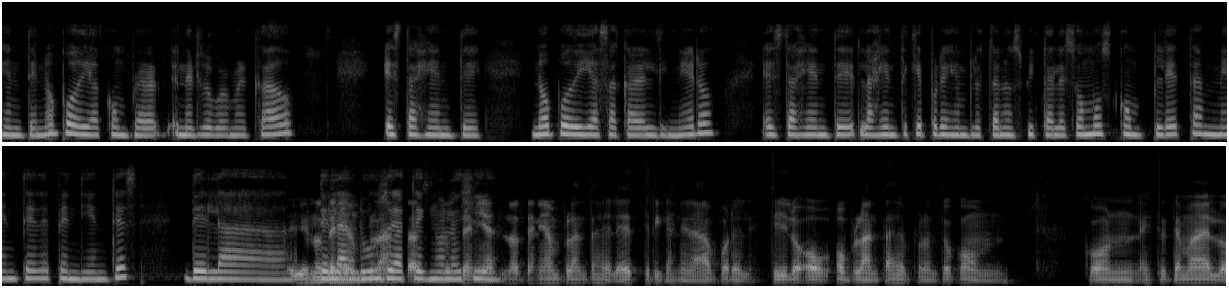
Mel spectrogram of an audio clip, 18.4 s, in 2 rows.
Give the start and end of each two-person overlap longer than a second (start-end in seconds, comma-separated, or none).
11.3-13.0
